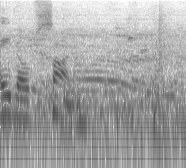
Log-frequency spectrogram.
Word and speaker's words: Adolfsen: for first name, and his son would become Adolfsen, or Adolf's son. You know, like you say Adolf's son, Yeah. but they spelled it S-E-N. They didn't spell it son.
